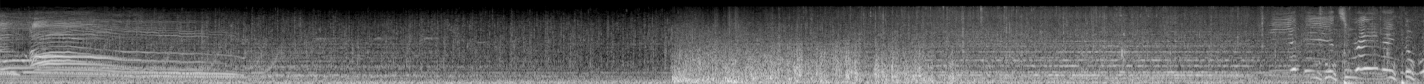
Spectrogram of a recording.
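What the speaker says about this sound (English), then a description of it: "it may start raining" A thunderstorm with steady heavy rain fills the scene, with a loud rolling thunder crash midway; a musical score plays over it and voices call out near the end.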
